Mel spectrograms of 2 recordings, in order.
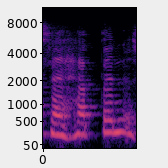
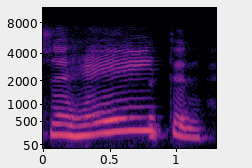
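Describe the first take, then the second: First: The a vowel in the verb is short. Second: The a vowel in the verb is long. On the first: The speaker calls it wrong. "Bacanya bukan seheten" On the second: The speaker calls it right. "tidak ditutup oleh huruf mati, maka bunyinya dua"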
